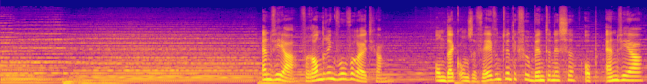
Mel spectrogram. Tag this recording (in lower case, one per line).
music
speech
